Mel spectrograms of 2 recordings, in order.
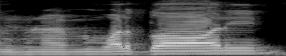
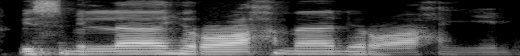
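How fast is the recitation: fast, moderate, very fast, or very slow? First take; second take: very fast; moderate. First: It is rushed through extremely quickly. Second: It is recited at a moderate, even pace. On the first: "cepat sampai dia" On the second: "itu yang biasa murattal"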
